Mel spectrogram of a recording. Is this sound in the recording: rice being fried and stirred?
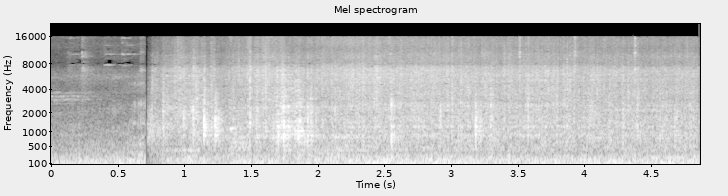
yes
